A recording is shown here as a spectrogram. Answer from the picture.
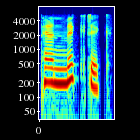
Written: panmictic

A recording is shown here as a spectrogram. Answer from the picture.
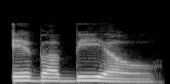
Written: ibibio

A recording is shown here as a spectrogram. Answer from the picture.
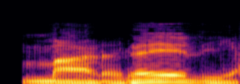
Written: marbella

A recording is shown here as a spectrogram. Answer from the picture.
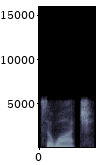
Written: Sawatch Range

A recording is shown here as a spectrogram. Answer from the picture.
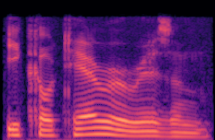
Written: ecoterrorism

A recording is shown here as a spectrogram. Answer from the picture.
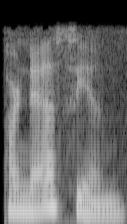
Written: Parnassian

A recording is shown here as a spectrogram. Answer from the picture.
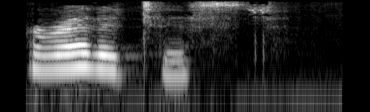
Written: hereditist

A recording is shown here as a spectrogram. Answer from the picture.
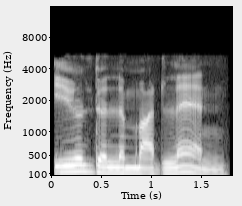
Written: iles de la Madeleine

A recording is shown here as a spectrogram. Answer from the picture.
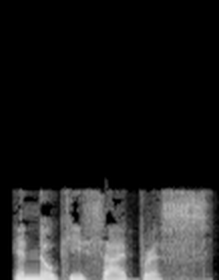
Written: hinoki cypress

